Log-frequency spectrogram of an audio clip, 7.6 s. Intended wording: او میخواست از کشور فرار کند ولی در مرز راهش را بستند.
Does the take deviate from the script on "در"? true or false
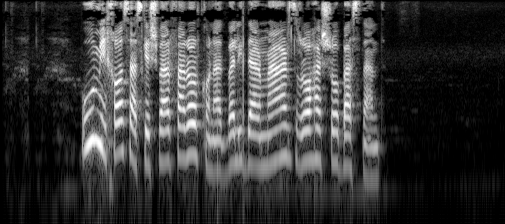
false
